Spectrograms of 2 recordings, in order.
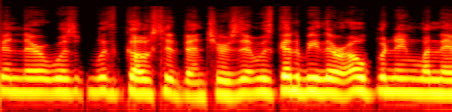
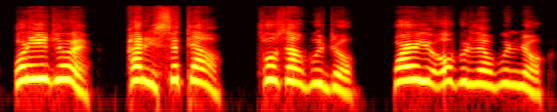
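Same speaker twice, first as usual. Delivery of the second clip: higher, louder retold yelling; imitating a yell; 6 semitones higher, 3 dB louder, faster than usual. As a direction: bark it like an alarmed friend. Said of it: "Zach starts yelling at me".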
